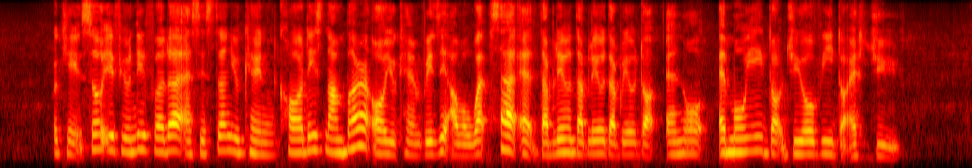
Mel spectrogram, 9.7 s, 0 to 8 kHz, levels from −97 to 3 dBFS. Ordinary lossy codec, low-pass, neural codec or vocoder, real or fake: none; none; codec, 16 kHz, 4 kbps, X-Codec, HuBERT features, trained on LibriSpeech; fake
